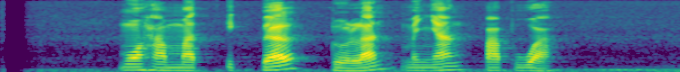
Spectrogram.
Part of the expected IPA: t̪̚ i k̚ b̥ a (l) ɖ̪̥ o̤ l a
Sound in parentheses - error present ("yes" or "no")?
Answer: no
